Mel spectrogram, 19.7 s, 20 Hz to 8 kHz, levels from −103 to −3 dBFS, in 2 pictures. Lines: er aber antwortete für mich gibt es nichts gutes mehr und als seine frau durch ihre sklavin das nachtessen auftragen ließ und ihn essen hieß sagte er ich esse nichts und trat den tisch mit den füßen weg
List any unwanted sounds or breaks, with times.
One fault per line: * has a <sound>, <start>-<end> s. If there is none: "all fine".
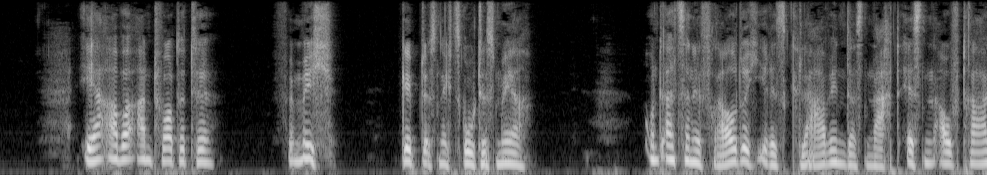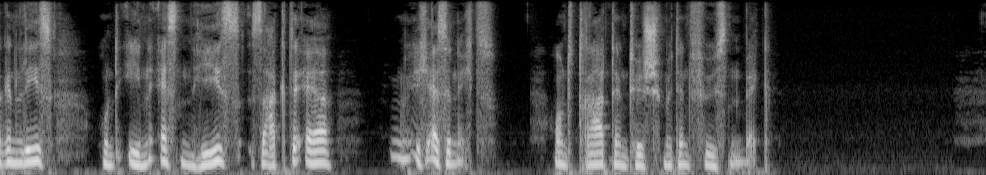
all fine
